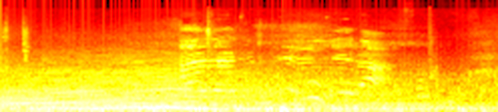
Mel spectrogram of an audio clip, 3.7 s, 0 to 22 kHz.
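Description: A 2012-style Mercedes C63 AMG W204 sedan with every option pulls hard, its V8 roaring loud and close, rising in pitch, then fading as the car moves off.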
